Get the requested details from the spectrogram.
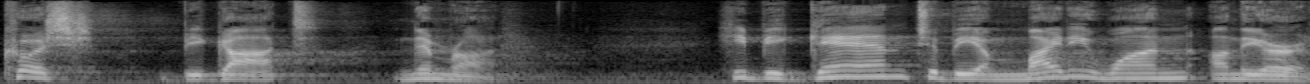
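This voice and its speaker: In a room with audible echo, a man with a fairly high pitch and a bright, sharp tone speaks very slowly with lively intonation, very even loudness, and long, frequent pauses. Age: 30s. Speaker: pastor. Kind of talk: sermon.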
